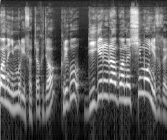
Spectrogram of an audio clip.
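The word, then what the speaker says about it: Niger: 그리고 니게르라고 하는 시몬이 있었어요. 이 니게르는 여러분 니그로 아시죠? 이게 라틴어식 발음입니다.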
